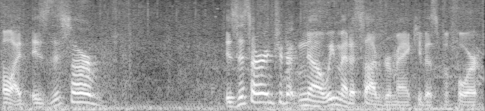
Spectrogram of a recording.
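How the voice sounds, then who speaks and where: A man's voice: medium pitch, huge pitch swings, brisk, a bit bright. A man giving casual, conversational video game commentary as a let's play host, explaining as he goes. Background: game music.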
